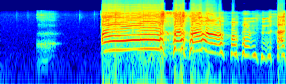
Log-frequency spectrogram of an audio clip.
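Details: Someone burping on purpose: a faint brief sound, then a loud, drawn-out voiced belch about a second long, followed by chopped vocal sounds.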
